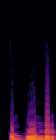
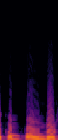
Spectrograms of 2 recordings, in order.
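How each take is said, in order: First: "कंपाउंडर" as "kampondar", O replacing "au"; mispronounced compounder. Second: Said in the usual way. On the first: Shown as a demonstration. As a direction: flatten "au" to O in "कंपाउंडर". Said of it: "कंपाउंडर कहते हैं". ("कंपाउंडर" में आउ की जगह ओ) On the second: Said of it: "जबकि है कंपाउंडर शब्द".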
